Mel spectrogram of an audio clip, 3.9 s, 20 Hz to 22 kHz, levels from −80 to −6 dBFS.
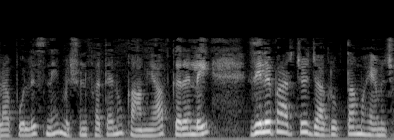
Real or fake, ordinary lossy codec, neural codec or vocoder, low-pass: real; MP3, 32 kbps; none; 7.2 kHz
